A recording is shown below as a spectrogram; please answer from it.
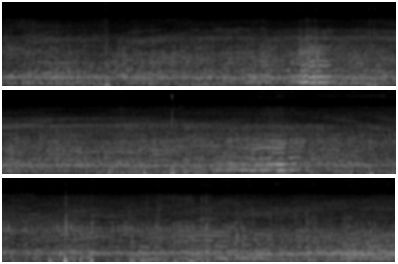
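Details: Honey bees humming in a steady low drone with a few louder swells, soft background noise throughout.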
